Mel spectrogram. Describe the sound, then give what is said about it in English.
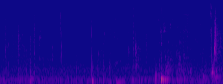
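Quiet sipping of water from a glass: soft slurps and small wet mouth clicks, with a couple of slightly louder gulps near the end. No one speaks. “Gotta take a water sip.”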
